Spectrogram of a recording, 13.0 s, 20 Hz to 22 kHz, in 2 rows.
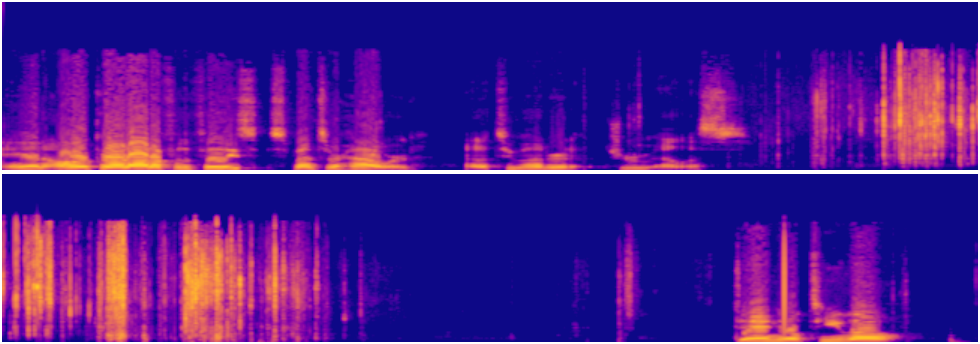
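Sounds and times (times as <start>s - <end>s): card pack wrapper crinkling: 5.0s - 9.0s
cards rustling: 5.0s - 9.0s.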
